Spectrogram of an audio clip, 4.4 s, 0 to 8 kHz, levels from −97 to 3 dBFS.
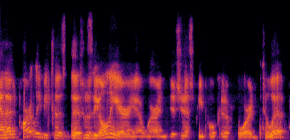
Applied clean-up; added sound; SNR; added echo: neural mask model Resemble Enhance denoiser.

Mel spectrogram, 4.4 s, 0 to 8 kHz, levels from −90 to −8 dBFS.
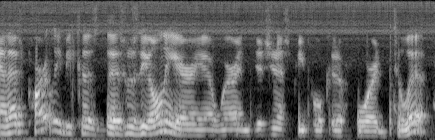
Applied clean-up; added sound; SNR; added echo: none; Camera + Run; 15 dB; none.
